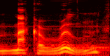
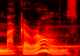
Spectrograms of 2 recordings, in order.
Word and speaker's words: macaron: as a charitable donation there's much debate about the correct pronunciation of these dainty delicacies often referred to as a macaroon but strictly speaking that's a coconut covered meringue dipped in chocolate quite different from the macarons being prepared here one thing's certain baking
